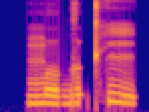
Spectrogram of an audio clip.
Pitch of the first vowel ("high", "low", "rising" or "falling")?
low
